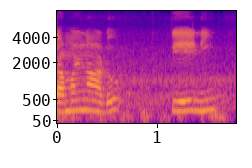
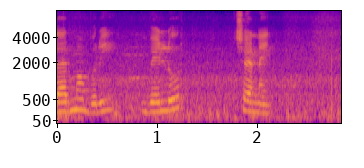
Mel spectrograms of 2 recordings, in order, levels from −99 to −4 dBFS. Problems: constant background noise, background conversations at intervals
